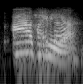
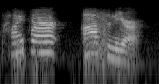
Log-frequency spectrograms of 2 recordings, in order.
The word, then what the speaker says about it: hyperosmia: Hyporathmia. Look that up. – Hyperosmia. – Hyper. – Like you hyper? – Okay. Yeah. Hyperosmia.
